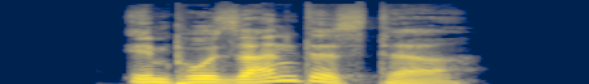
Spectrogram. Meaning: inflection of imposant: 1. strong/mixed nominative masculine singular superlative degree 2. strong genitive/dative feminine singular superlative degree 3. strong genitive plural superlative degree
- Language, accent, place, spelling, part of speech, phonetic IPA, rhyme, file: German, Germany, Berlin, imposantester, adjective, [ɪmpoˈzantəstɐ], -antəstɐ, De-imposantester.ogg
